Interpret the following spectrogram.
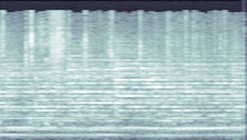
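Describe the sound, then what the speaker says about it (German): Church bells ring out at an outdoor gathering in Frankfurt, with overlapping tolls forming a continuous, resonant peal throughout. "Ich finde, die Glocken sind so wichtig."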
